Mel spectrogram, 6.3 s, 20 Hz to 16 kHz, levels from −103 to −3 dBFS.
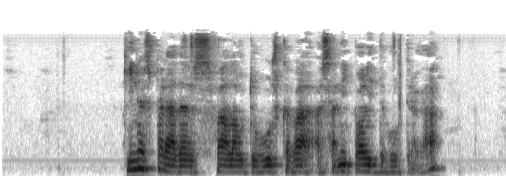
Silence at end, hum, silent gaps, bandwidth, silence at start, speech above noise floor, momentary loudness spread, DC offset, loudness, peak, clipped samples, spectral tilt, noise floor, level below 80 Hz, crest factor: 0.8 s; none; none; 8.2 kHz; 1.55 s; 51 dB; 12 LU; under 0.1%; -18 LUFS; -2 dBFS; under 0.1%; -4 dB/octave; -69 dBFS; -60 dBFS; 18 dB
